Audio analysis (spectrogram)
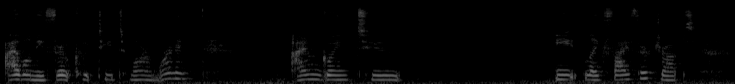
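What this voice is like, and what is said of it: Strained, sore-throated voice. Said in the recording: “My throat is fucking killing me ... my voice is, I'm not joking. This is how my voice is starting to sound after talking that long ... I'm really trying to make my voice sound normal, but it really, really hurts ... chronic sore throat”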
